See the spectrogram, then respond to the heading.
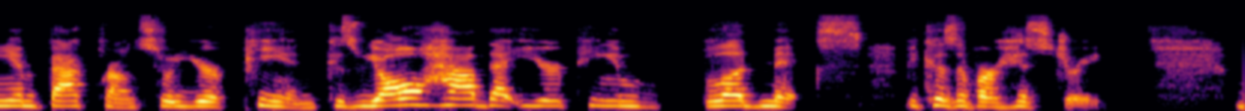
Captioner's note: none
